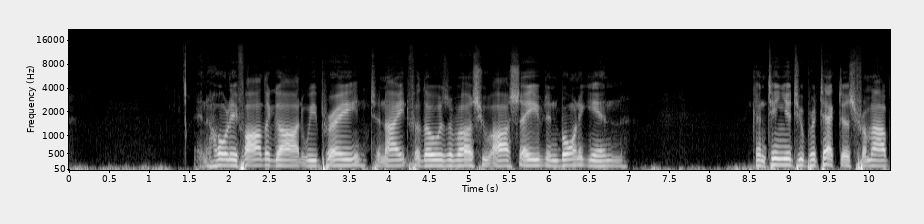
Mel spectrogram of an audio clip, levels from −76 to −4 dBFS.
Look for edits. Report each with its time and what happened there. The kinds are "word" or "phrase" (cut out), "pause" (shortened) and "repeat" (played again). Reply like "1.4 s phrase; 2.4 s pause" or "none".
none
